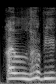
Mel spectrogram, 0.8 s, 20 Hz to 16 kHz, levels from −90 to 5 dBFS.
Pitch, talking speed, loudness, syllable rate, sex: 250 Hz, 230 wpm, -14 LUFS, 4.6 syllables/s, female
